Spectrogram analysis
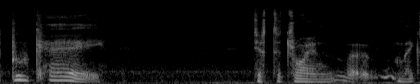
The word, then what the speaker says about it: Bucket: bucket and every time they call her mrs. bucket she'd turn on and go it's bouquet just to try and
